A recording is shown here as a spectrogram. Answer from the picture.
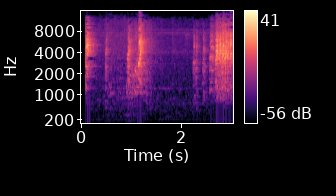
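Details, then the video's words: Wild flock of Yellow-chevroned Parakeets feeding on fruit in a backyard in Brazil: harsh, high screechy squawks in short bursts, a loud cluster near the start, a pause, then a dense chatter of overlapping shrill notes at the end. "YELLOW-CHEVRONED PARAKEET flock backyard fruits (BROTOGERIS CHIRIRI), PERIQUITO-DE-ENCONTRO-AMARELO."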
